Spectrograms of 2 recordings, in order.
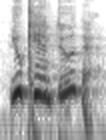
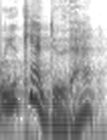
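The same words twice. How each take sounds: First: Much higher, louder you can't do that; alarmed objection. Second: Said in the usual way. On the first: Retold or imitated. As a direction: squeal it as a shocked protest. FCC objecting, said twice.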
